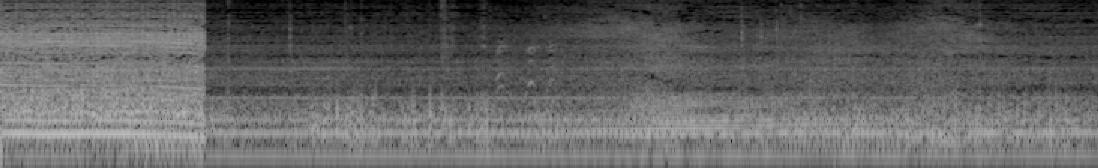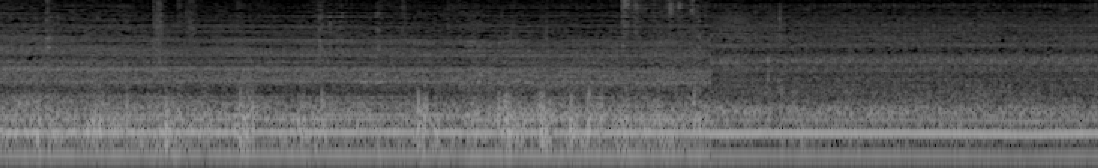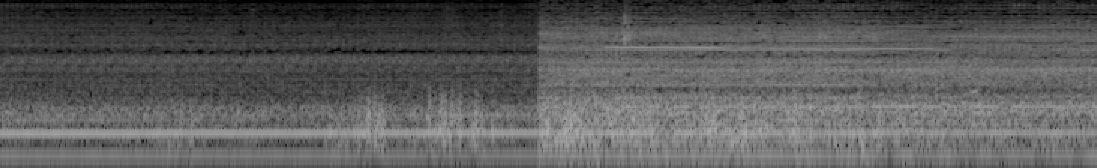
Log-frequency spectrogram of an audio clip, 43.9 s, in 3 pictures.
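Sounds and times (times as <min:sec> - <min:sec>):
diesel engines humming: 0:00.0 - 0:43.9.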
